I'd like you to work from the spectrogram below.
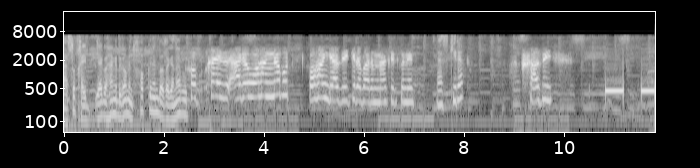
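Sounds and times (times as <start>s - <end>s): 
speech: 0.0s - 8.2s, 9.0s - 10.0s
telephone busy tone after a dropped call: 10.8s - 11.8s.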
